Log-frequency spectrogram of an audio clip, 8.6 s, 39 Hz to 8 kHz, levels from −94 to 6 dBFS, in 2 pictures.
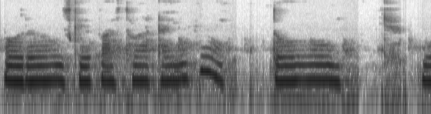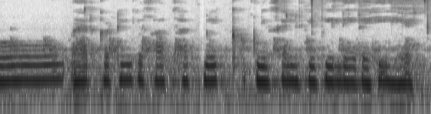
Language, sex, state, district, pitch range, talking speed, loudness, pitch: Hindi, female, Gujarat, Gandhinagar, 180-190 Hz, 165 wpm, -17 LUFS, 185 Hz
